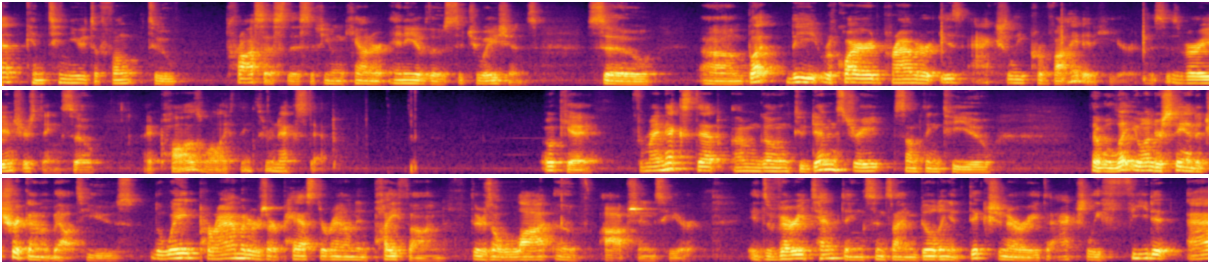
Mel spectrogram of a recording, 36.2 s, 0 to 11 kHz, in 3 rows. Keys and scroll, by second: 15.7 alt+shift+super+z.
